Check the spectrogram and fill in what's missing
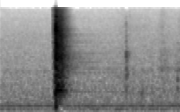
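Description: A single sharp gunshot effect for an SKS rifle, one loud close crack with a short decaying tail, then near silence with a couple of faint ticks.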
